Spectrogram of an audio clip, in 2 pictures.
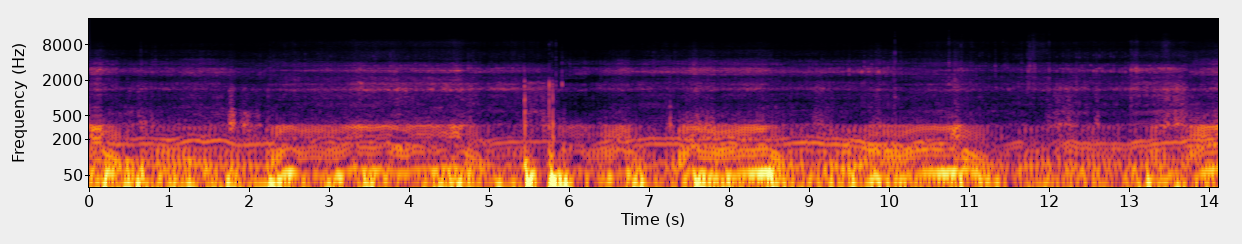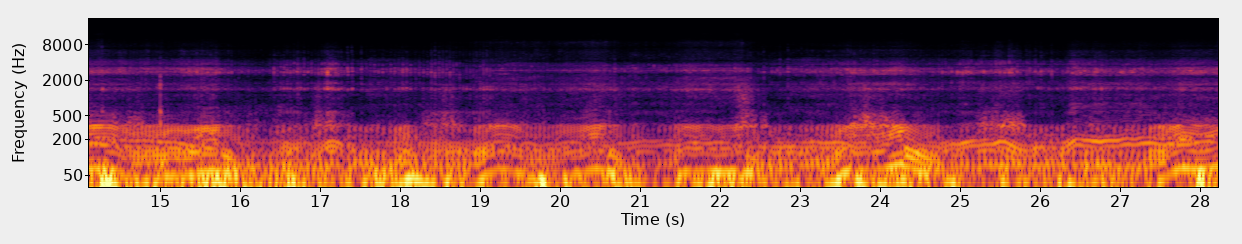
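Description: Another dirt bike engine buzzes a little way ahead.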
